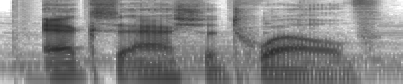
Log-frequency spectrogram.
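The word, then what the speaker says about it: X Æ A-12: People struggled to pronounce it until Musk said it was X Aasha 12.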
